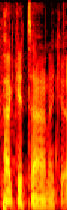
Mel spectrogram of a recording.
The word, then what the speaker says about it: Pecatonica: Yeah, and then we got our boy here from Pecatonica. Is that saying it right? That's correct. Patatonica? Pecatonica.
